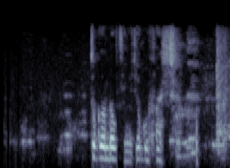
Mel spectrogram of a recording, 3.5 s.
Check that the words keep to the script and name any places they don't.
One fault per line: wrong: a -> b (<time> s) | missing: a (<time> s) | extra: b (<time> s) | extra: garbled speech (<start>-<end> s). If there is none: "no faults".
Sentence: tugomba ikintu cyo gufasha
no faults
